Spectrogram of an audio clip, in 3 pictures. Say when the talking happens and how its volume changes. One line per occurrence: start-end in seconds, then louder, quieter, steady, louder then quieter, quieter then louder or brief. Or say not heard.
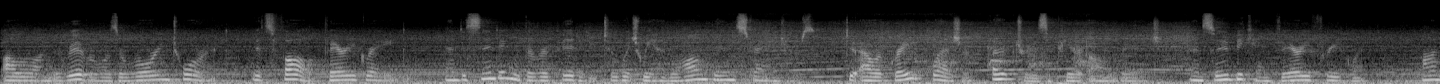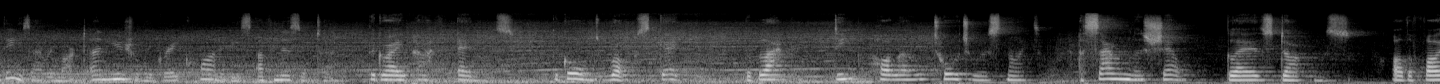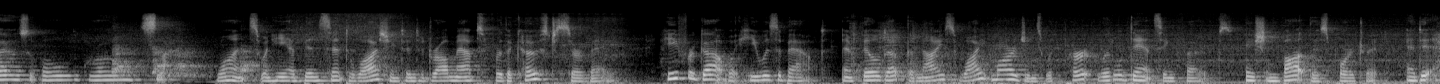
0.0-43.1 steady.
